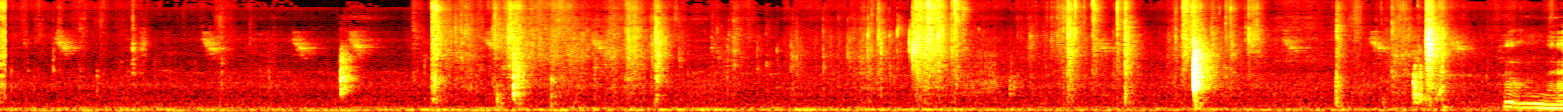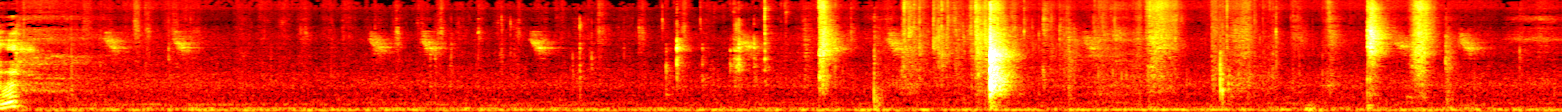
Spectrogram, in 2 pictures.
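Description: Socket and ratchet working bolts out of a motorcycle engine's lower crankcase: scattered light metallic clicks and taps, with two sharper clacks, one about halfway through and one near the end.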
